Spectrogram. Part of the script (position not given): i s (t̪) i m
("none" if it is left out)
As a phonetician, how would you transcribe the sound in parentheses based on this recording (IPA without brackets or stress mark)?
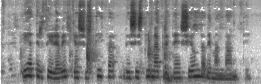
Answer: t̪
